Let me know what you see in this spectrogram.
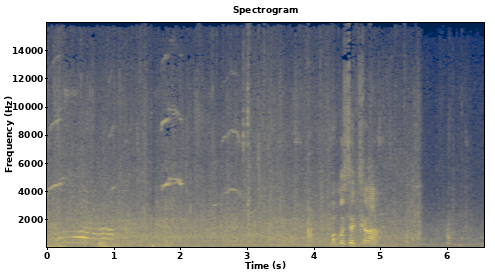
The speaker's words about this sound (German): Und sei vorsichtig, draußen ist es nass. Der Wind bläst mich fast weg. Der Regen peitscht mir ins Gesicht.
